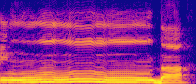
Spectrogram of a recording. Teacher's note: এই যে নুন সাকিনটা গুন্নাহ করে পড়তে হবে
